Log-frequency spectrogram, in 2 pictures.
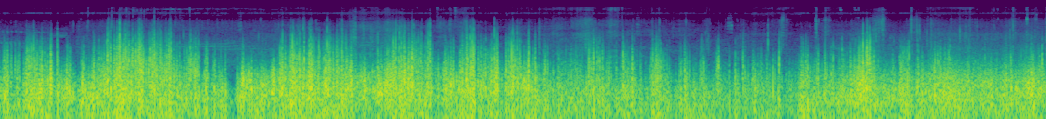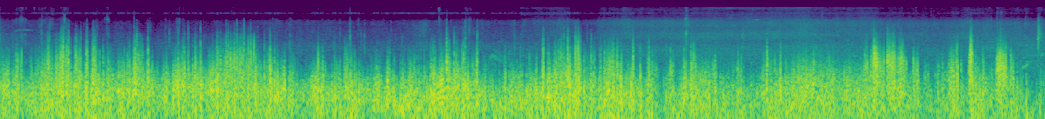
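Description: Wind buffeting a phone's microphone, a loud low rumble that rises and falls in gusts.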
